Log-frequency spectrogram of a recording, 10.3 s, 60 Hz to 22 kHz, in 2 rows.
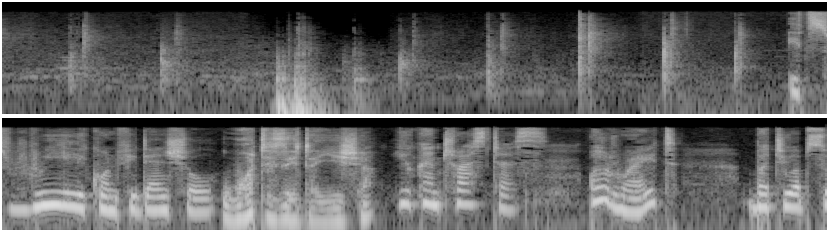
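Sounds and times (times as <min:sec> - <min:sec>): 
door thudding shut: 0:01.7 - 0:02.4
speech: 0:04.9 - 0:10.3.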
